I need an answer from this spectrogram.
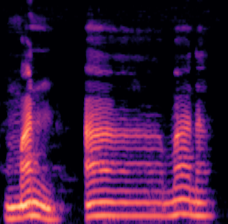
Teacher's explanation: nun mati bertemu dengan huruf alif jadi bunyi nunnya benar-benar jelas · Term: izhar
